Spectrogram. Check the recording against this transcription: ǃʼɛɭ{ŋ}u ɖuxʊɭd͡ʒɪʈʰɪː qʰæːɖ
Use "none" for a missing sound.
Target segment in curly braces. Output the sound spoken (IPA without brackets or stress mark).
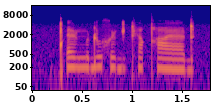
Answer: ŋ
